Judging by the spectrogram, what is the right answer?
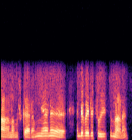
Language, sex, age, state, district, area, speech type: Malayalam, male, 30-45, Kerala, Kannur, rural, conversation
